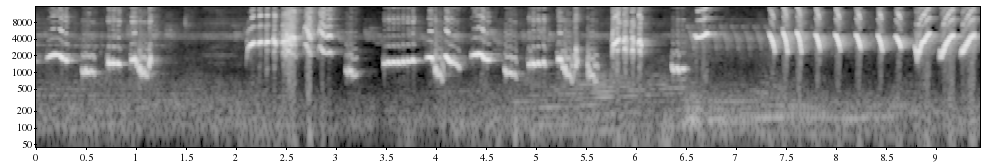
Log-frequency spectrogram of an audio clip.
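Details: White-rumped shama lure song to make untrained shamas sing quickly: varied mellow whistles, buzzy bursts, and a closing fast series of repeated upslurred notes.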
